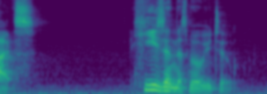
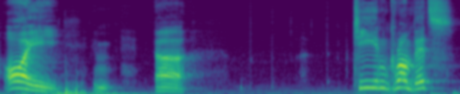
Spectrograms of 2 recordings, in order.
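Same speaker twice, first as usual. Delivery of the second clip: put-on loud, high, hammy British accent; an office guy badly faking British; 6 semitones higher, 6 dB louder, slower than usual. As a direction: crude British caricature, halting between words. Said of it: "at your office doing a British accent".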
